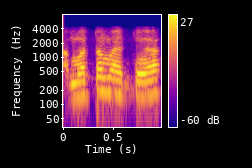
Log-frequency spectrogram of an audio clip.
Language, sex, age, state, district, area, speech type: Tamil, male, 18-30, Tamil Nadu, Madurai, rural, conversation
